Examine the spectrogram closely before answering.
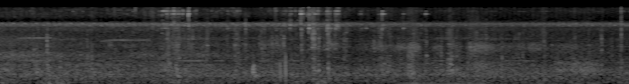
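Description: Faint, scattered taps and clicks of footsteps and small dogs' paws on a wooden deck, a little busier about two to three seconds in.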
